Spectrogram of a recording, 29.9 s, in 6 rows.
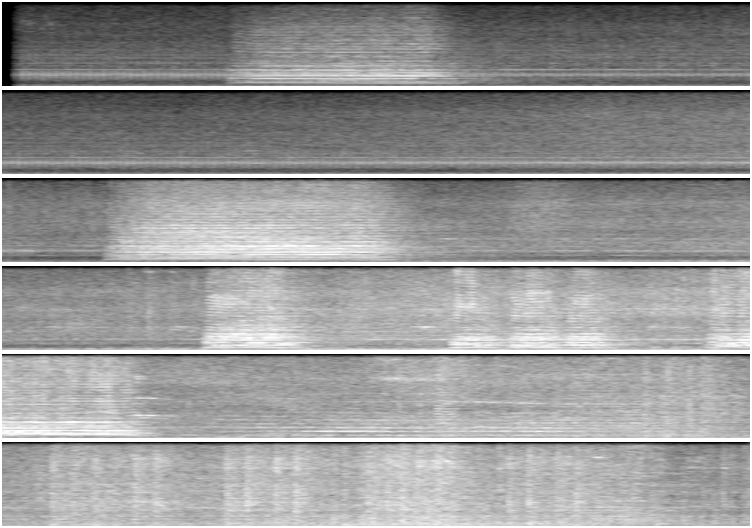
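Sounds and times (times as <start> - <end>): diesel locomotive rumble: 0.1 - 29.9
locomotive air horn blasts: 1.5 - 3.6, 10.6 - 13.0, 16.3 - 17.3, 17.9 - 24.4
train wheels clattering on rails: 12.8 - 29.9.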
